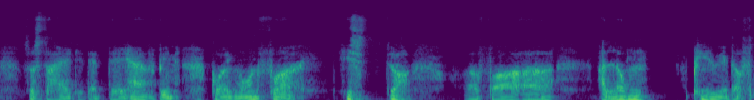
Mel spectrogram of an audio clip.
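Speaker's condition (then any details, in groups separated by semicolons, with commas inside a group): Stuttering; possibly part of why hard to be listened to at university; prolonged sounds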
